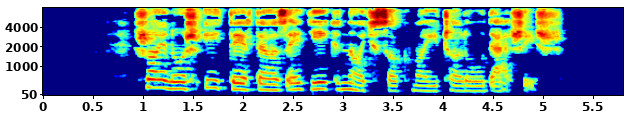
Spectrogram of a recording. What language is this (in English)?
Hungarian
